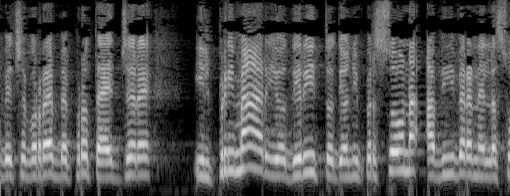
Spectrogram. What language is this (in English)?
Italian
